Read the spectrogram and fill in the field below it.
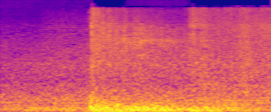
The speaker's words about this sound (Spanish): El Yamato lanza el primer ataque. Sus potentes armas disparan al portaaviones estadounidense Gambier Bay y lo hunde.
